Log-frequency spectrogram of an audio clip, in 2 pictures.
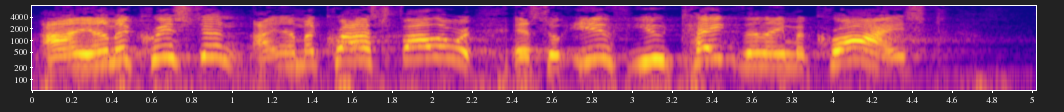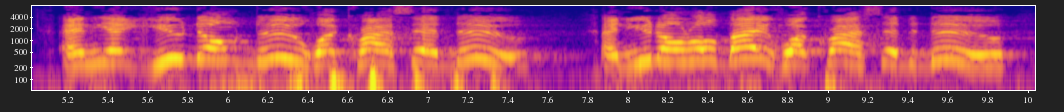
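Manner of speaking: high, forceful pulpit delivery; impassioned preaching. Acted. Preacher challenging those who claim Christ's name, impassioned. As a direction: drive each phrase home loudly.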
